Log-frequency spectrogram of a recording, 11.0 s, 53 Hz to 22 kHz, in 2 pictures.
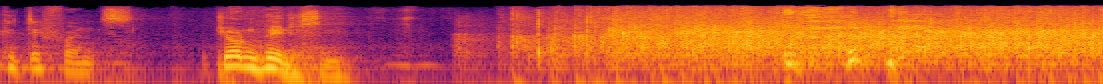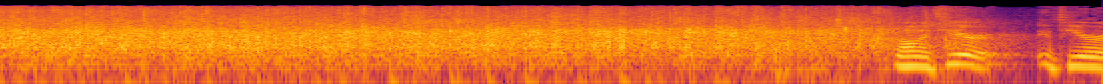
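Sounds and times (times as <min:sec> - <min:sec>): audience applauding: 0:02.3 - 0:10.4.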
